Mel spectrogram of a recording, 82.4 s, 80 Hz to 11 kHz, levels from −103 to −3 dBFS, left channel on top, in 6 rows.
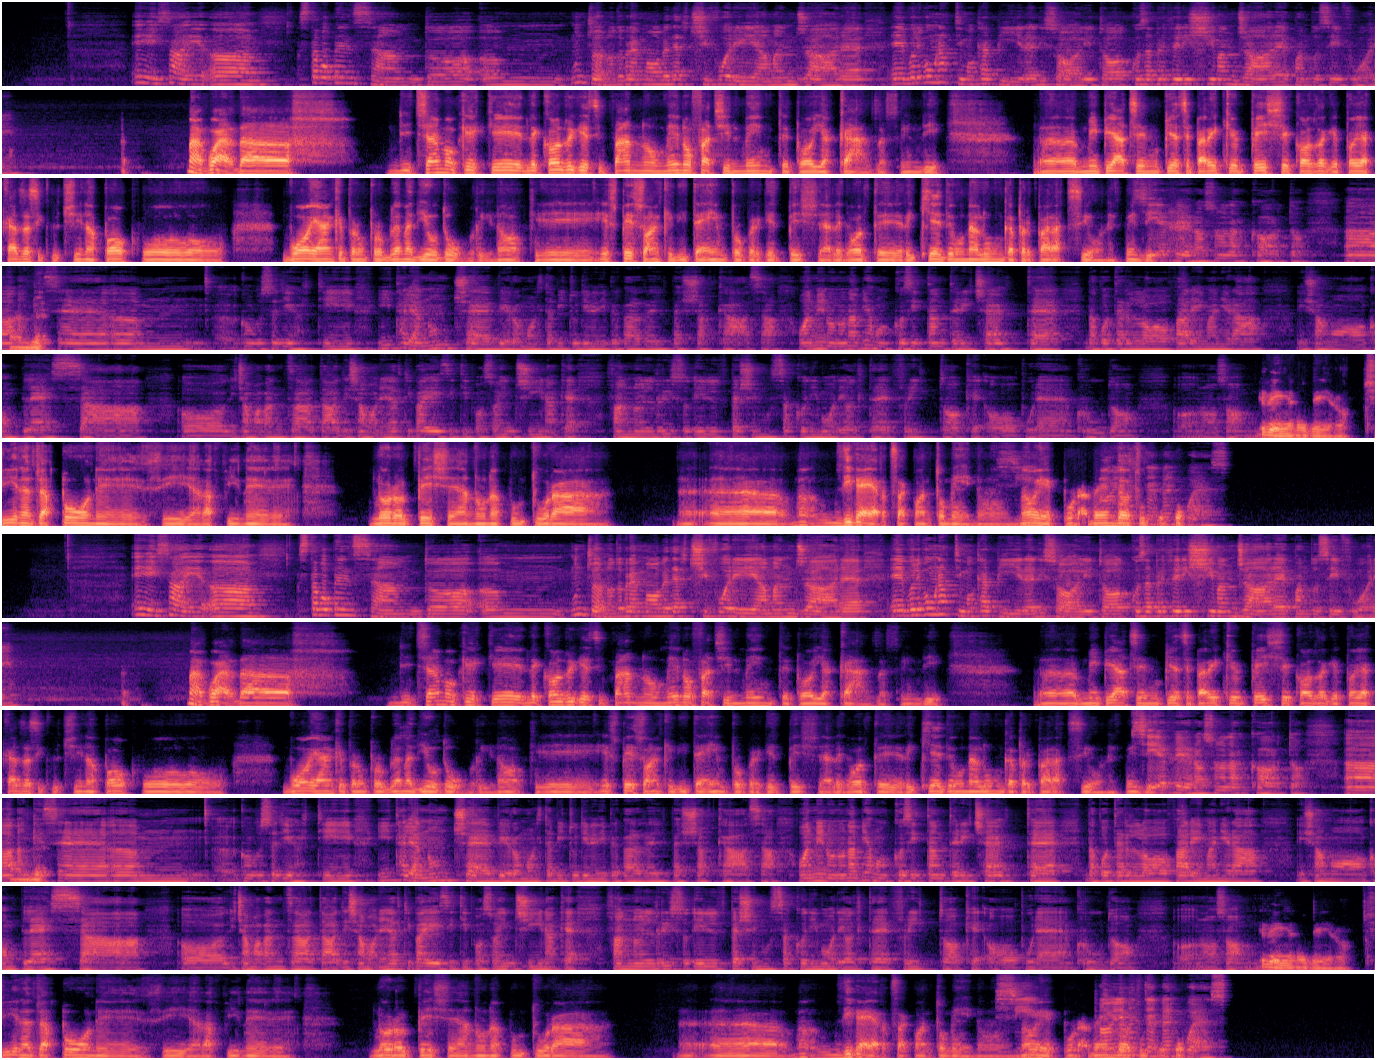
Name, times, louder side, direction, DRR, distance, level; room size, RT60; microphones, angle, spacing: voice 1, 0.6-15.6 38.8-67.6 78.6-79.1 79.6-80.9, right 4 dB, 80° right, 0.9 m, -39 dB
voice 2, 15.6-17.2 17.6-39.0 41.3-41.6 67.5-71.9 72.3-74.7 75.4-80.3, left 5 dB, 65° left, 0.4 m, -26 dB
4.2 x 2.5 x 3.4 m
head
